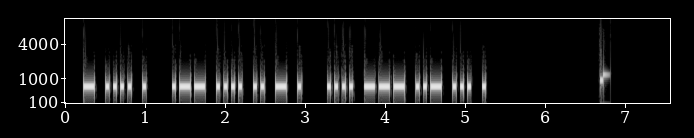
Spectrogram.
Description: Morse code, heard as a keyed tone, about 26 wpm, 700 Hz. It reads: THE WHITE HOUSE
